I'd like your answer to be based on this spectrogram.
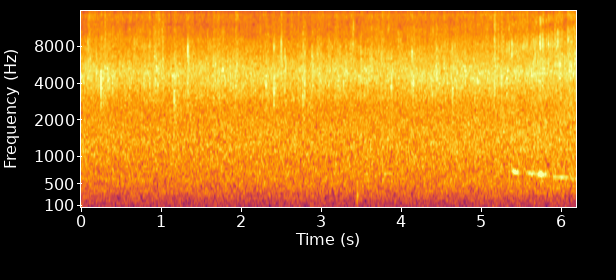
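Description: Heavy rain pours steadily and loudly during a storm, a dense continuous hiss of drops on surfaces with only faint hints of voices.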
